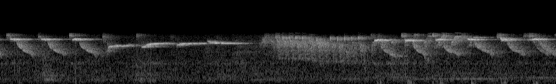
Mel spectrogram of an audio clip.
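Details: Singing canary repeating sharp downward-sweeping whistled notes about three per second, broken by a rising whistled phrase and a short buzzy trill, then back to the repeated sweeps.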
